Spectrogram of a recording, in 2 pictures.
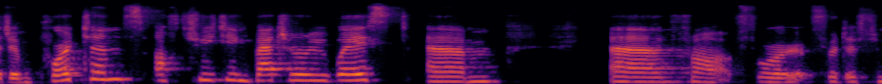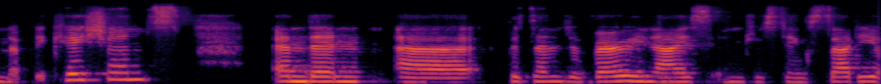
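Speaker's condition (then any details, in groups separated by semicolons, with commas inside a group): No condition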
